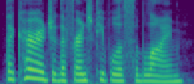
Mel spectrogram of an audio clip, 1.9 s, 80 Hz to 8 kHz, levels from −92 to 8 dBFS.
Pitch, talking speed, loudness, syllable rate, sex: 225 Hz, 245 wpm, -18 LUFS, 7.5 syllables/s, female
